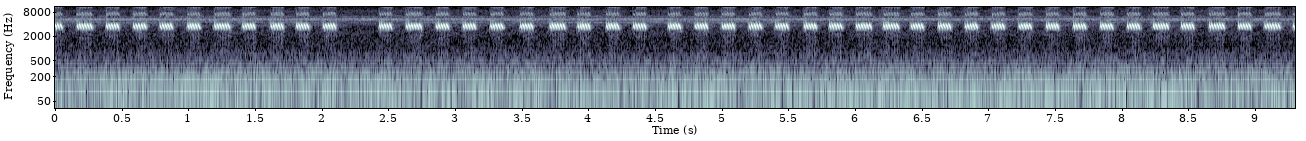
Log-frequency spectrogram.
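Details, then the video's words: Steady, high-pitched insect chirping, even pulses at roughly two and a half per second with one brief break, against quiet background. "昆虫②‖视频音效‖Video Sound Effect‖Insect②"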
